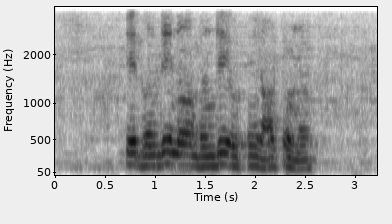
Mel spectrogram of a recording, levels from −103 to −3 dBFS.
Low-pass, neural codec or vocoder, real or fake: 3.6 kHz; codec, 44.1 kHz, 2.6 kbps, SNAC; fake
